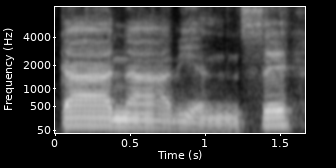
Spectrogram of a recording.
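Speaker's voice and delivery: "Canadiense" said very slowly, rising at the end. Shown as a demonstration. Teacher repeating the student's word very slowly. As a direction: spell out "Canadiense" syllable by syllable. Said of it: "nationality would be number two".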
